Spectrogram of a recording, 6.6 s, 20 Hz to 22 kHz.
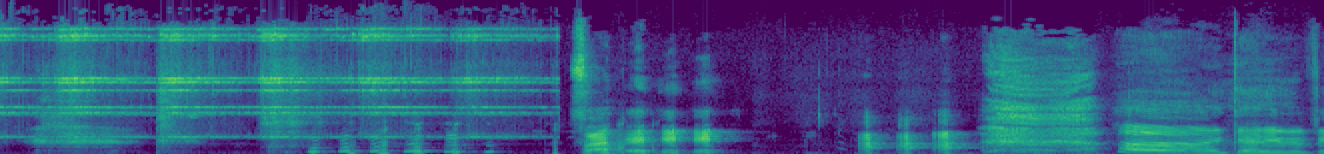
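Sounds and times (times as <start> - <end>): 
jingling bells: 0.0 - 3.0
rhythmic laughter: 0.8 - 3.6
speech: 3.0 - 5.1, 5.9 - 6.6.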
